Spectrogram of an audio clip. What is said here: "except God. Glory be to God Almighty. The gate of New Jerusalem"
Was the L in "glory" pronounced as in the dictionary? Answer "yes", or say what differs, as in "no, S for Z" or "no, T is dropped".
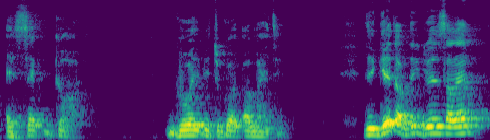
no, L is dropped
